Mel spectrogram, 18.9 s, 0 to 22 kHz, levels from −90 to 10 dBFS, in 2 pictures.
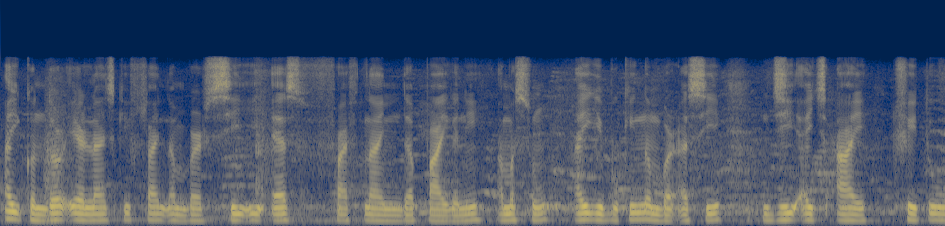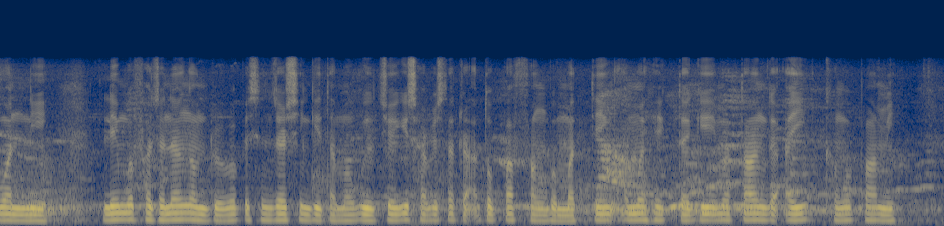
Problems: background conversations at intervals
